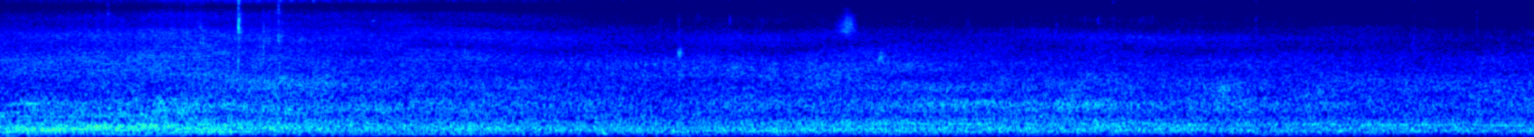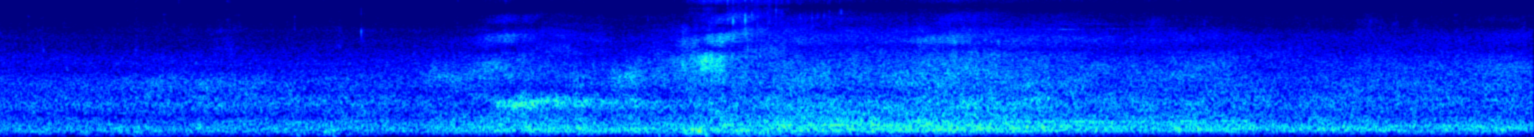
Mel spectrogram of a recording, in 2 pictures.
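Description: Steady city street traffic: cars and buses passing on a busy road, picked up by a phone's built-in microphone. The traffic grows louder about twenty seconds in, with a short sharper sound a couple of seconds later, then eases slightly near the end.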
